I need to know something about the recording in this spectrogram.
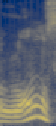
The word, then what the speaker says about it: Lens: Foram o Lens, que é o Lons, que a pronúncia, né?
